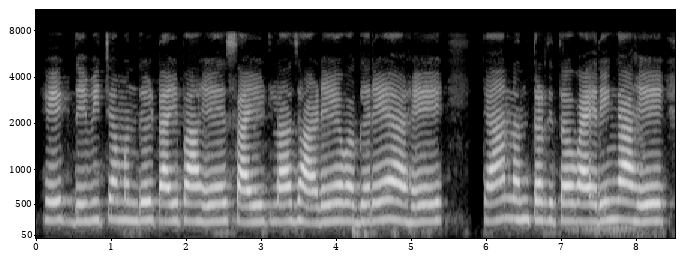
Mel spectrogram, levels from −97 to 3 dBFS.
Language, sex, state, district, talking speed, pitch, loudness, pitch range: Marathi, female, Maharashtra, Chandrapur, 110 wpm, 255 Hz, -17 LUFS, 250-270 Hz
